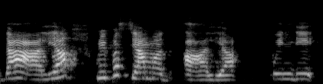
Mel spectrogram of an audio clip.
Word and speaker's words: Alia: proprio calco dall'arabo, perché in arabo noi pronunciamo Alia, c'è solamente un piccolo suono con la glottide, glottal stop tipico dell'arabo, ma il toponimo si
